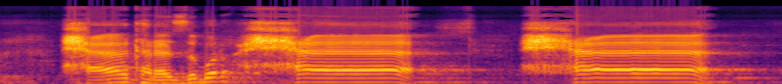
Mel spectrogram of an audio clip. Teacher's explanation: তো আমরা হলুকের মধ্যখান থেকে হাফের উচ্চারণ করব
